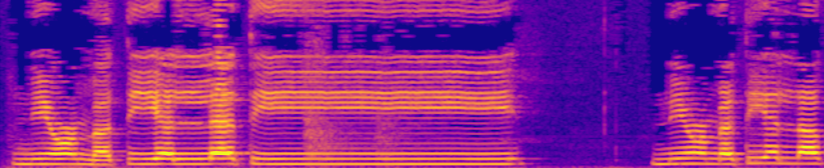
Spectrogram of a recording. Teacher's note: نعمتی اللتی، نعمتی اللہ کو جلدی پڑھیں گے، تا پر ہمارے پاس مد موجود ہے، اسے ہم کھینچیں گے 5 الف کے برابر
